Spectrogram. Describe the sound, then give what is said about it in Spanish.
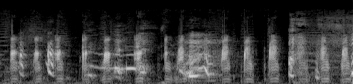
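A person imitates a duck with a quick, irregular run of nasal, raspy quacks, fairly loud, with snickering laughter mixed in. “Pato.”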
